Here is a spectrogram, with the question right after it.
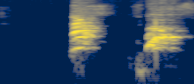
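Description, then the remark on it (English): Two sharp barks from a dog named Bacon in quick succession, fairly loud, with a short pause between them and no other sounds around. “Bacon just gave the Marner bark.”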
